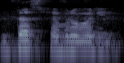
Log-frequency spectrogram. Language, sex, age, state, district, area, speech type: Urdu, male, 45-60, Telangana, Hyderabad, urban, spontaneous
